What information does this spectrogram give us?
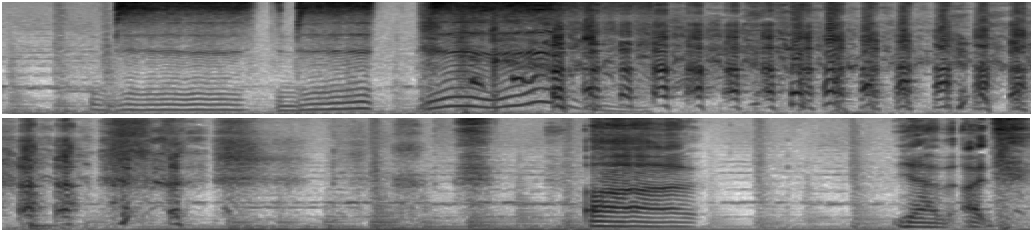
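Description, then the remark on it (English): A man's voice buzzes and hums in imitation of a wasp, with wavering pitch sweeps, rapid pulsing bursts and sharp hissy breaths, fairly loud throughout. “Yeah, that was a man pretending to be a wasp.”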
